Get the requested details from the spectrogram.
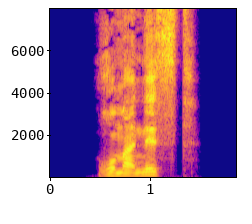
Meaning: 1. Supporter of the Roman Catholic Church; a Roman Catholic 2. A scholar, practitioner or proponent of Roman law and jurisprudence 3. A scholar of Romance languages; a Romanicist
- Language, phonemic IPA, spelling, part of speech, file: German, /ʁomaˈnɪst/, Romanist, noun, De-Romanist.ogg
